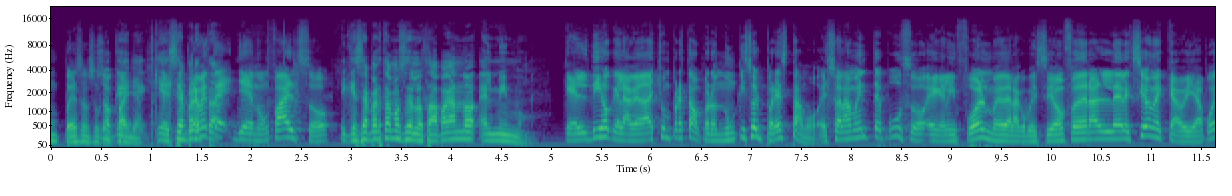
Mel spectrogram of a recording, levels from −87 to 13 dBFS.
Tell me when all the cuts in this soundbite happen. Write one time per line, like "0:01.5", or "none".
0:02.2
